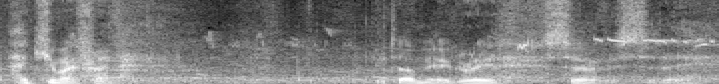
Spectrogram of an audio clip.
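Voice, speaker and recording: An actor playing a cautious, formal silversmith held captive, in a video game cutscene. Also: male voice, deep voice, expressive, moderate pace, heavy background noise. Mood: guarded, courteous. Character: male captive silversmith, cautious, courteous, secretive.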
